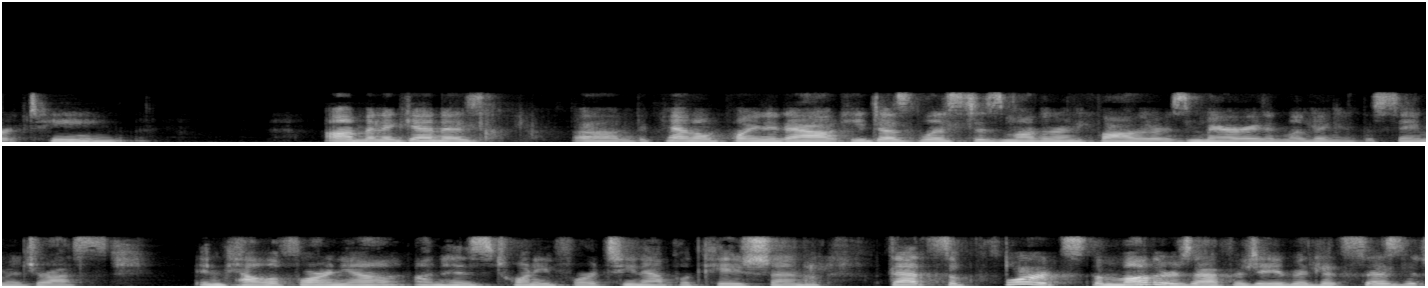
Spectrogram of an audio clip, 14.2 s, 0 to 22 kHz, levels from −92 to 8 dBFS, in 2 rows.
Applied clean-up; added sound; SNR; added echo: neural mask model DeepFilterNet 3.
